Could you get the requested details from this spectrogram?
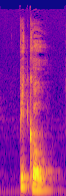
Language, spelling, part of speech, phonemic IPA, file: Dutch, pico-, prefix, /ˈpi.ko/, Nl-pico-.ogg
- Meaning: pico-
